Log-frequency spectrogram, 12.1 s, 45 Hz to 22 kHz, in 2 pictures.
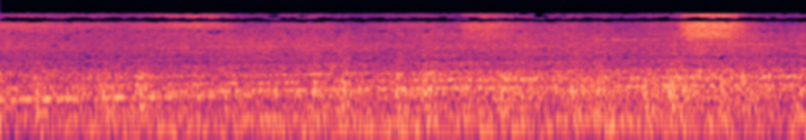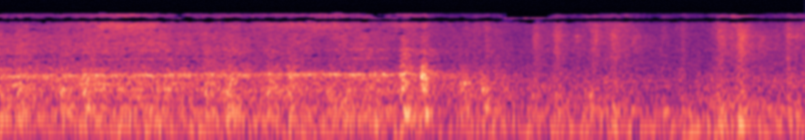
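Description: Kawasaki Nippon Sharyo C751B metro train pulling away, its motors whining in a pitch that climbs steadily as it accelerates. About nine seconds in the whine cuts off with a knock, and wheel clicks on the track follow as the train moves off.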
